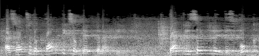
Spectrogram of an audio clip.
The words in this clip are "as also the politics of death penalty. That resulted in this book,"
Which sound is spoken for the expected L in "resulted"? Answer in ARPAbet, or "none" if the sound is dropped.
none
